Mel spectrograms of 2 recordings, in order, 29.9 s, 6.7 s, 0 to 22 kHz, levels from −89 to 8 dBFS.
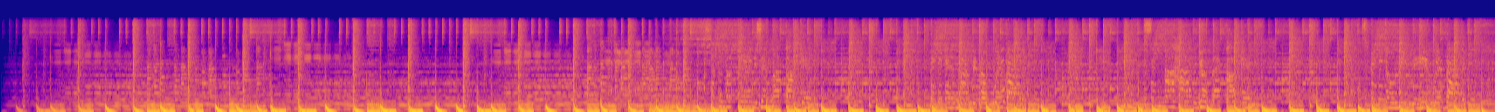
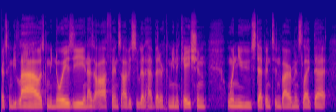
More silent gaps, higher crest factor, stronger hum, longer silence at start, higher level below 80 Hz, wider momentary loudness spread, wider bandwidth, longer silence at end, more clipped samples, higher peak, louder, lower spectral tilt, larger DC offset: neither; second, 10 dB vs 24 dB; neither; first, 0.3 s vs 0 s; first, -14 dBFS vs -80 dBFS; second, 5 LU vs 12 LU; second, 11 kHz vs 13.5 kHz; second, 0 s vs 0.2 s; neither; first, 0 dBFS vs -6 dBFS; first, -12 LUFS vs -29 LUFS; first, -4.5 dB/octave vs -3 dB/octave; neither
